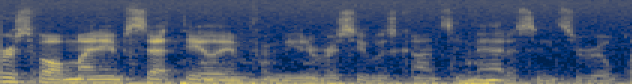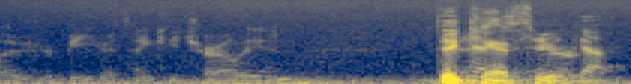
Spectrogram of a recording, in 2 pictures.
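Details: Adult man speaking into a microphone; typical speech.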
